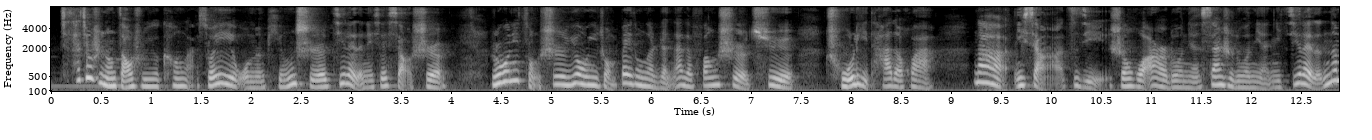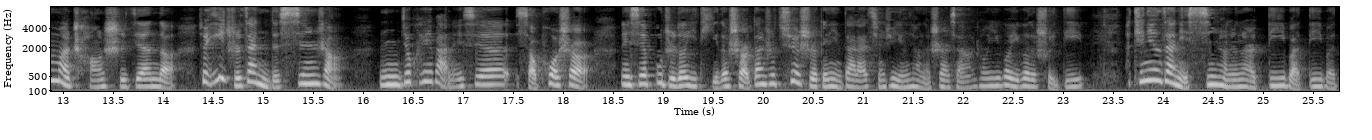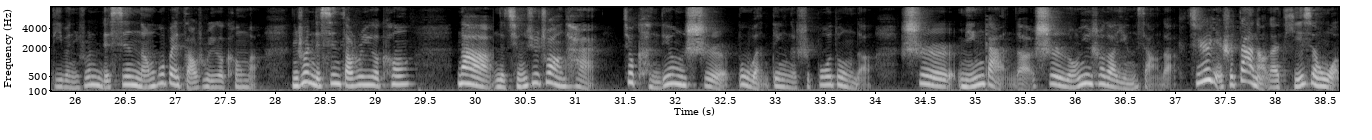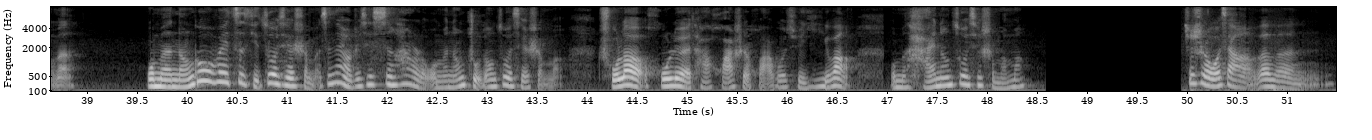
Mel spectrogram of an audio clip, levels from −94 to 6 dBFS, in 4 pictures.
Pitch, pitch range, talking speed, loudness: 215 Hz, 190-250 Hz, 305 characters per minute, -25 LUFS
